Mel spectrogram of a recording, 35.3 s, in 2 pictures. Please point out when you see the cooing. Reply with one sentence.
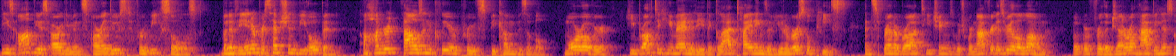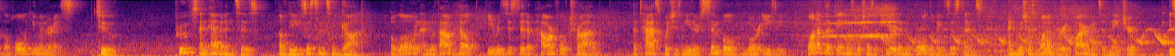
You can't hear the cooing here.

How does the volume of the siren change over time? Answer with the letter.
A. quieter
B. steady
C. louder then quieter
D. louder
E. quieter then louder
E.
